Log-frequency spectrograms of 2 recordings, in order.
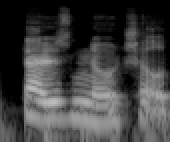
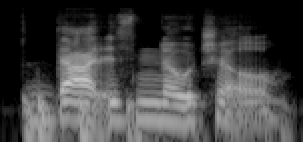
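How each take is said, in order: First: Said in the usual way. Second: Every word of "that is no chill" drawn out and weighted; slow emphatic. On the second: Real, not acted. Streamer scolding a rude chat viewer, slow and emphatic. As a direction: lean hard on "that is no chill", slowly.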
